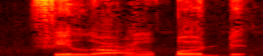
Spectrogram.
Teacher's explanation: Terus posisinya ada di ujung bacaan atau ada di ujung ayat ya. Maka cara membacanya itu harus dipantulkan dengan pantulan yang lebih jelas ya, karena dihukumi qalqalah kubro.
